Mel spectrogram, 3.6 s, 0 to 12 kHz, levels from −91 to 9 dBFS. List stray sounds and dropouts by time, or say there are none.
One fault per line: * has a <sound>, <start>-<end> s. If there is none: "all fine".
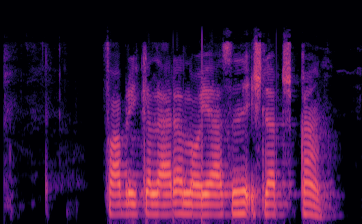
all fine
